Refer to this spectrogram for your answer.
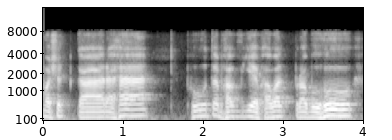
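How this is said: The first word ends in -aha, then a pause. The reciter pauses at the line break. "If you give a pass"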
